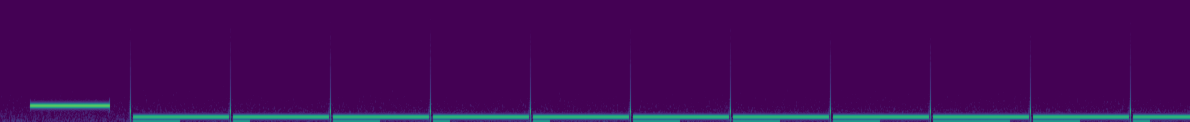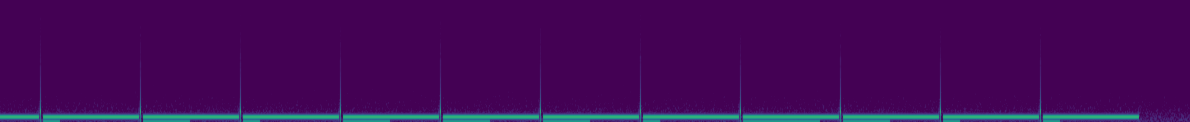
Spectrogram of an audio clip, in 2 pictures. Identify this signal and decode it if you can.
Radio time signal (WWV, Colorado), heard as ticks, one a second.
